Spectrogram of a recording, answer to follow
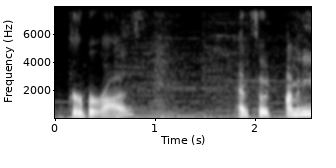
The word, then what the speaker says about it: gerbera: People constantly mispronounce them as Gerber. They're Gerberas.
